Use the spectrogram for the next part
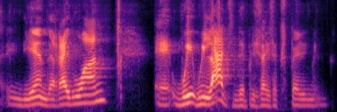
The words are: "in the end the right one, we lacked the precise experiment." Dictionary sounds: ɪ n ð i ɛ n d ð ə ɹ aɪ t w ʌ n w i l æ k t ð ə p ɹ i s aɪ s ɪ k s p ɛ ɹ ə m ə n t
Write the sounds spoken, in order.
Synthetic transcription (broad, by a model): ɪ n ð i ɛ n d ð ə ɹ aɪ t w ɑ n w i w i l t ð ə p ɹ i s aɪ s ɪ k s p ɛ ɹ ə m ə n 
